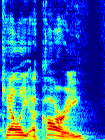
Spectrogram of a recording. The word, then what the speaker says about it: Akari: Now, number one, wearing Chad Bumpus' number, is Kelly Akari. Rhymes with Atari. It looks a little more complicated than it is.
